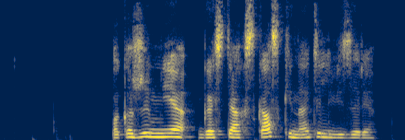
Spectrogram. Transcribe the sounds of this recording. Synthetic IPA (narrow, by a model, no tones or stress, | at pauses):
pəkɐʐɨmnʲe̞ɡɐsʲtʲaxskaskʲɪnɐtʲɪlʲɪvʲizɐɾʲɪ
